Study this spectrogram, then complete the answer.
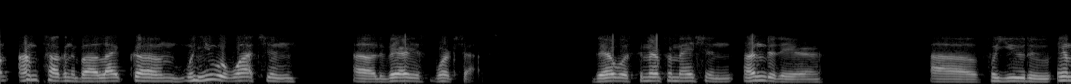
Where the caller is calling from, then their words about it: Phoenix, Arizona, United States; in Phoenix.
